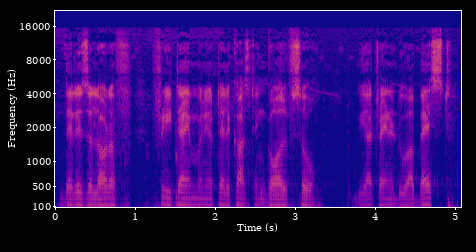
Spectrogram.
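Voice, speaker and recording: A man's voice: mid-range voice, level tone, moderate pace, a little mellow, slight background noise. A man giving conversational live golf commentary, analysing each shot and offering encouraging remarks.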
